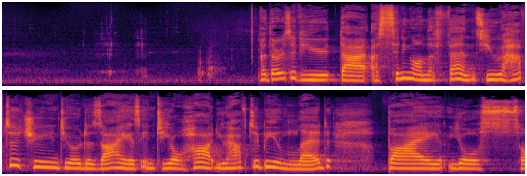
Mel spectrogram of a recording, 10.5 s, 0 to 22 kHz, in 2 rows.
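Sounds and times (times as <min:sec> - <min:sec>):
faint room hiss: 0:00.0 - 0:10.4
person sipping a drink: 0:00.8 - 0:02.6
person gulping a drink: 0:00.9 - 0:02.4
speech: 0:02.6 - 0:10.4.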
